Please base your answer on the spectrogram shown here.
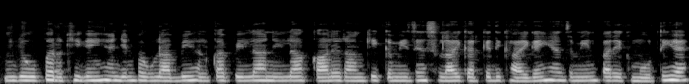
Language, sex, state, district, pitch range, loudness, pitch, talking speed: Hindi, female, Delhi, New Delhi, 170-185 Hz, -16 LUFS, 180 Hz, 225 wpm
